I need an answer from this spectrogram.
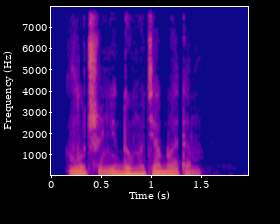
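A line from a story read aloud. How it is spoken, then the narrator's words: Quiet. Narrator (Russian): тихо сказал он наконец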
